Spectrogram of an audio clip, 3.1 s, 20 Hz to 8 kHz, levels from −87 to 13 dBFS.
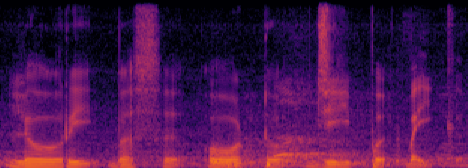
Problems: low volume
